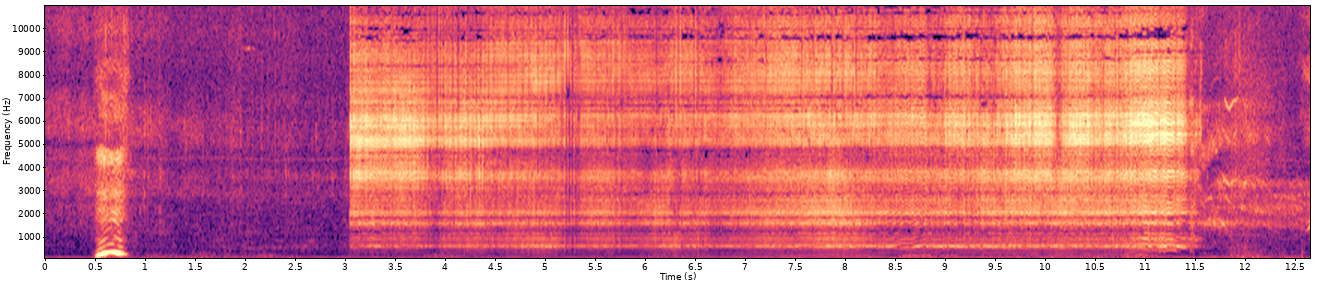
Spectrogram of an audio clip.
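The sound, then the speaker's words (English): A long, drawn-out fart buzzes steadily for about eight seconds, wavering slightly in pitch, after a short sharp burst near the start; no one speaks. “The fart is definitely at least 9 seconds.”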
